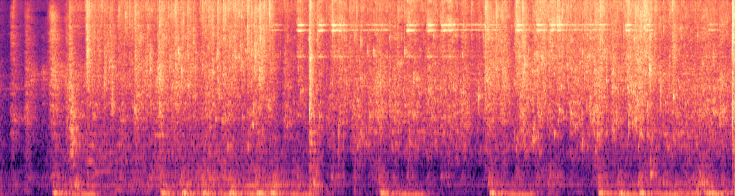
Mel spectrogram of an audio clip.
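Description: Kitchen tap running into a steel sink, water splashing as raw chicken fillets are rinsed, with a low hum that comes and goes.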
